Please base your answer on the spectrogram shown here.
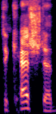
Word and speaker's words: Takeshita: Also, I hope Swerve versus Takeshita, because apparently that is how you say that word, I've been told. Tomorrow isn't a spot fest. In the headlock headlines, I said Takeshita, and somebody was like, "Are you doing that on purpose?"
